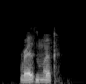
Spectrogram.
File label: "rhythmic", English; adjectives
